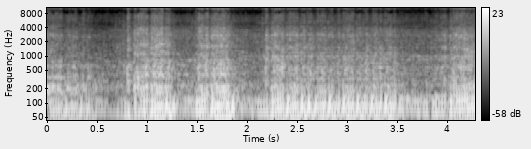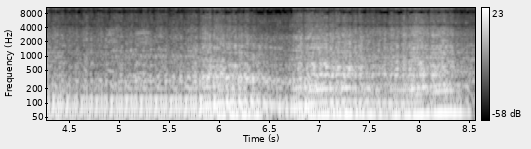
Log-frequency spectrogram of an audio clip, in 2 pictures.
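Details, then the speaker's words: Non-running old Scania airfield refuelling tanker, heavy diesel, revived: it catches with a deep clatter, settles briefly, then revs up and holds; the engine now starts and runs. "so now she runs"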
